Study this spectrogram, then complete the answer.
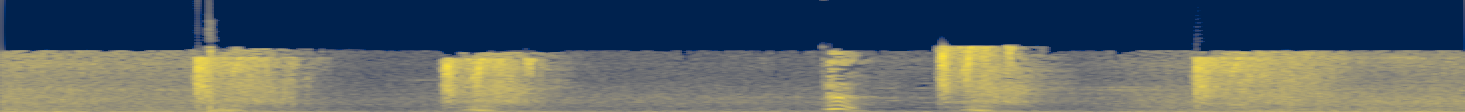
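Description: A web line shoots out with a sharp whoosh.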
